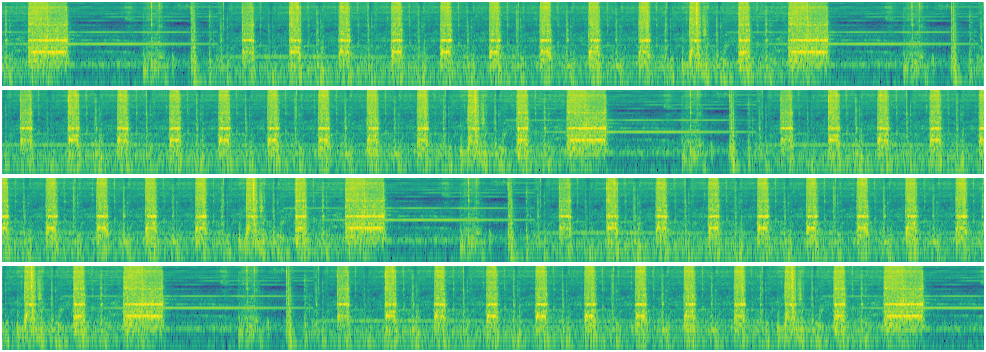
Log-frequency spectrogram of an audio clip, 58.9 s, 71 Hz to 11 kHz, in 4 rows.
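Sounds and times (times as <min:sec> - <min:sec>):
printer whir: 0:00.0 - 0:58.9
printer clicking: 0:47.5 - 0:58.3.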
